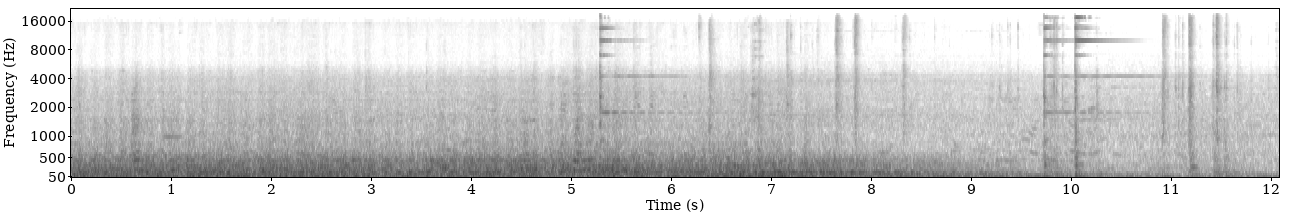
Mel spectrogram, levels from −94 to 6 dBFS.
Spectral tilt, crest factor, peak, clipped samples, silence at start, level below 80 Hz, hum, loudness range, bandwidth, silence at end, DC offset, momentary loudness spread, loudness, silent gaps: -7 dB/octave; 16 dB; -16 dBFS; under 0.1%; 0 s; -38 dBFS; none; 7 LU; 19 kHz; 0 s; under 0.1%; 12 LU; -34 LUFS; none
